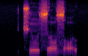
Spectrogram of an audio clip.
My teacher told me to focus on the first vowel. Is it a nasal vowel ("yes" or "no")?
yes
